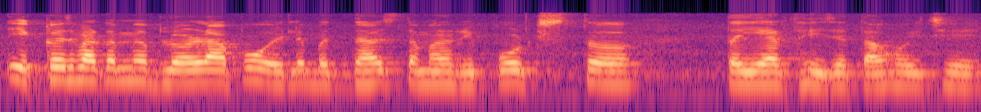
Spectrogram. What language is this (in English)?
Gujarati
